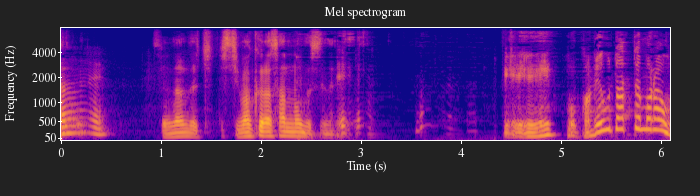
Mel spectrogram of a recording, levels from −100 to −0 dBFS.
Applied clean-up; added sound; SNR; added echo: neural mask model DeepFilterNet 3.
